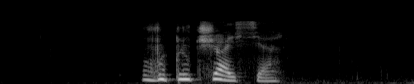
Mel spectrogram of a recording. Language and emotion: Russian, angry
